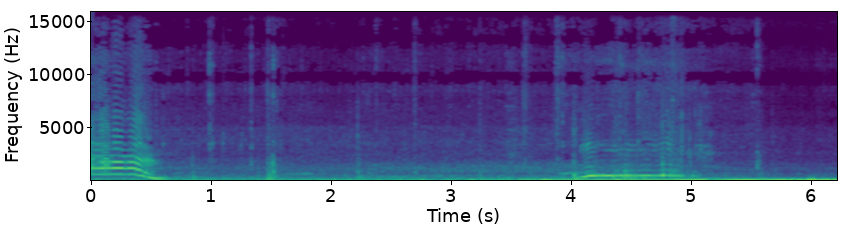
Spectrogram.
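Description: Car door unlocked and opened as a person climbs in, with a few short clicks about a second in. From about halfway a heavy low rumble fills the car's cabin.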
